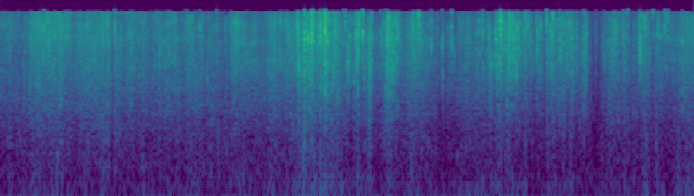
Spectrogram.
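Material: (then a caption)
Paper. A sheet of yellow-green textured tissue paper is held and crumpled with the fingertips of both hands. Dense, bright crinkling and crackling runs continuously for the whole clip, swelling louder around the middle, with a soft low rumble underneath.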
